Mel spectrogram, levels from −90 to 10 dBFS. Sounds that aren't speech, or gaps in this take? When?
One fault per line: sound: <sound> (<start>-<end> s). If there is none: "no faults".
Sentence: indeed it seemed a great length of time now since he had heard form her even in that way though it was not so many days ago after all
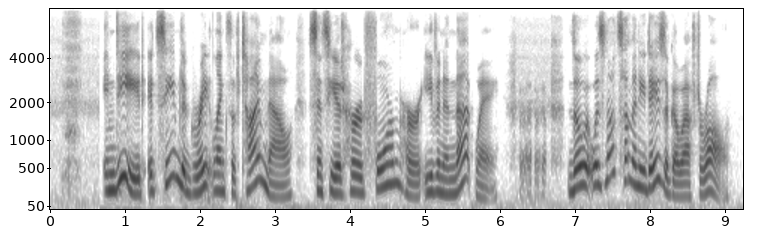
sound: sniff (0.1-0.5 s)
sound: laugh (6.2-6.6 s)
